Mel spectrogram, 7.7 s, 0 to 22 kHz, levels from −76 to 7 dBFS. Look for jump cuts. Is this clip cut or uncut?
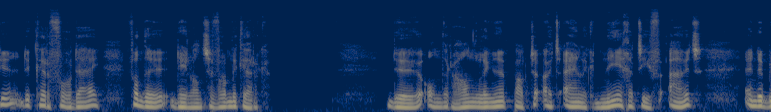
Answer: uncut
